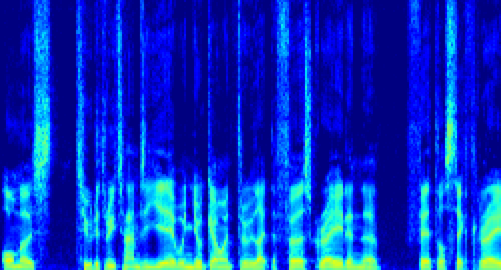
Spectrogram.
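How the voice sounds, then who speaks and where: In a very clean recording with a silent background and a dry, close sound with no echo, a man with an English accent speaks at a moderate pace in a fairly low voice, with ordinary pitch variation and very even loudness. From northwest England, Chester. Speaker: former swim coach, executive coach. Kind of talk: podcast interview.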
